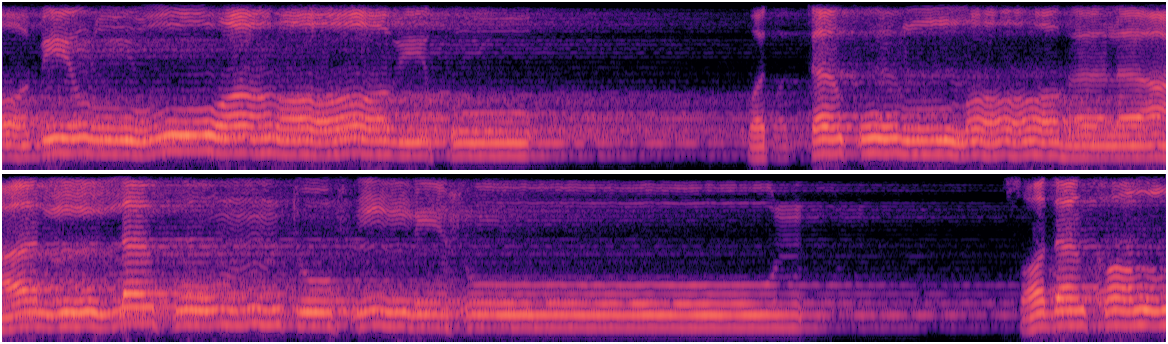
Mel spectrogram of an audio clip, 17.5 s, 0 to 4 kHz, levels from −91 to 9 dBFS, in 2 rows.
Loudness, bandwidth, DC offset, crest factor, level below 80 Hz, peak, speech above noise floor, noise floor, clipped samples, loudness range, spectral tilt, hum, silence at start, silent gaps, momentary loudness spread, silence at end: -25 LUFS; 4 kHz; under 0.1%; 18 dB; -66 dBFS; -8 dBFS; 25 dB; -48 dBFS; under 0.1%; 6 LU; -10.5 dB/octave; none; 0 s; none; 18 LU; 0 s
